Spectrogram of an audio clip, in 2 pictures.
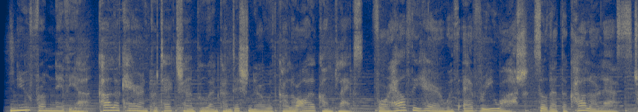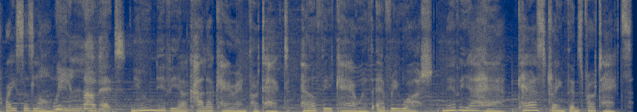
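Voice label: female non-native English shampoo commercial; ideasonora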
